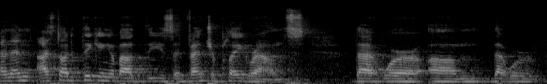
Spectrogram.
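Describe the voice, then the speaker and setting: A man with a Spanish accent and a fairly high pitch speaks at a fairly slow pace, with audible room echo and noticeable background noise. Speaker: artist on a panel. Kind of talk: panel discussion. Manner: halting, many fillers.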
